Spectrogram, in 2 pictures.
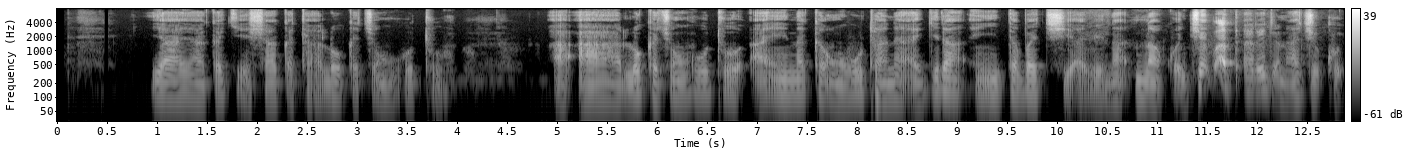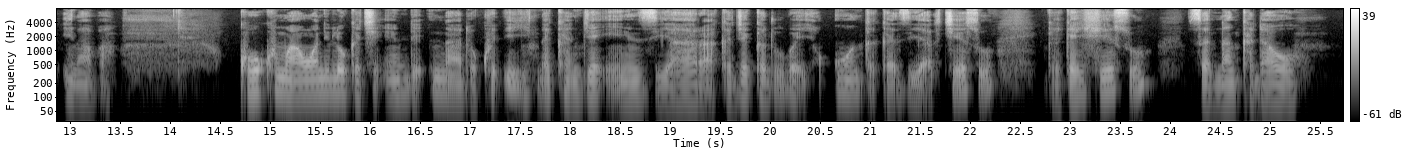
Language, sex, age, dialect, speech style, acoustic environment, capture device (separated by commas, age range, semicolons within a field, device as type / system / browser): Hausa, male, 35-44, Nigeria - Nigerian Standard, relaxed; focused, silence, mobile / Linux / Chrome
